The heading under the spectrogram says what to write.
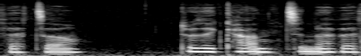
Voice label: "cant", Welsh

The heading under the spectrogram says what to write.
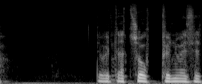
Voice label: "twp", Welsh

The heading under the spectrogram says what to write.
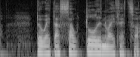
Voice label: "sawdl", Welsh

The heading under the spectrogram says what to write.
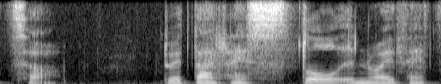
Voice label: "rhestl", Welsh

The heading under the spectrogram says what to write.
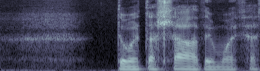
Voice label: "lladd", welsh

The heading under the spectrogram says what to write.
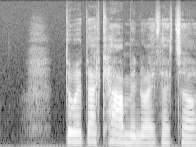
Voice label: "cam", Welsh

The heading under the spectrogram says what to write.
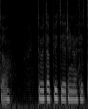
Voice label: "budr", Welsh

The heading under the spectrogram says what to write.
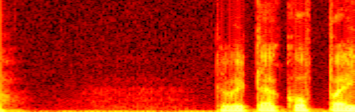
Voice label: "gobaith", Welsh

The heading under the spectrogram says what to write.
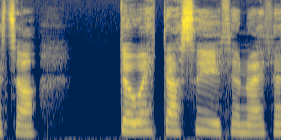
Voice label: "syth", Welsh

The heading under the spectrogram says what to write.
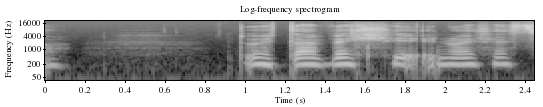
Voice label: "felly", Welsh

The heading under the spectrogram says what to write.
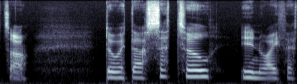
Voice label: "setl", welsh

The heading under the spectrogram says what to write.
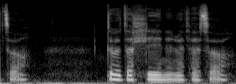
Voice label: "llun", Welsh

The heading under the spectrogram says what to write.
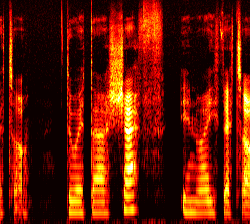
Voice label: "sieff", Welsh

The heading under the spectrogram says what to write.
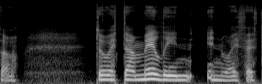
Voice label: "melin", Welsh

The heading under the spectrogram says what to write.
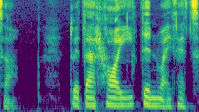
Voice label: "rhoid", Welsh

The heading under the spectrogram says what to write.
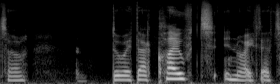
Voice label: "clewt", Welsh

